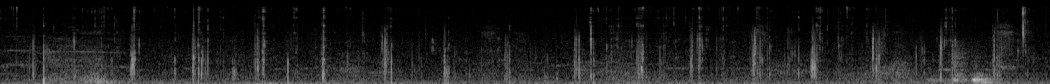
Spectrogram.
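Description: Close-up chewing of cooked sweet potato leaves and stems: wet mouth smacks and crisp clicks at irregular intervals, about one or two a second. A short low hum sounds near the end.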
